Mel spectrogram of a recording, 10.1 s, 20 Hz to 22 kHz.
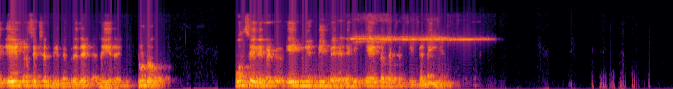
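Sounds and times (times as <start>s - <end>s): thin steady high tone: 5.0s - 7.5s.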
